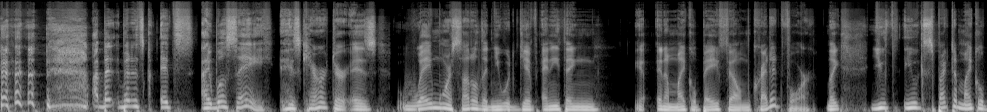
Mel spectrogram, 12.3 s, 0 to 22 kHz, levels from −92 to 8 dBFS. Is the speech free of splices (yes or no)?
no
